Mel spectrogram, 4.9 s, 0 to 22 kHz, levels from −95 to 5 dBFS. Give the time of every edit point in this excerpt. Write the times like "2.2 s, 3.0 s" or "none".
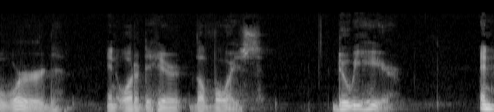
3.2 s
